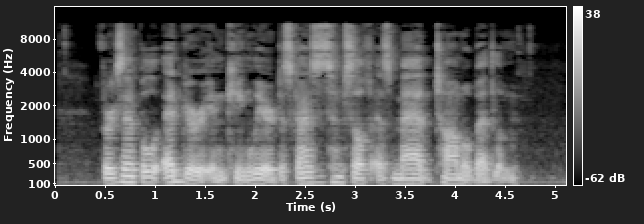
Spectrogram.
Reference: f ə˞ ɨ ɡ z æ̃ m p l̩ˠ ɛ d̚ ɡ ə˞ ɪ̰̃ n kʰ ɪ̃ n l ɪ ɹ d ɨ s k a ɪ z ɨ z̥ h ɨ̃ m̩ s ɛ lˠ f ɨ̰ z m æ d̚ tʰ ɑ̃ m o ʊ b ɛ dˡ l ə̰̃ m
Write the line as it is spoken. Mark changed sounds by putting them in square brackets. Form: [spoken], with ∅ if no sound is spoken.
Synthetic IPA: f ə˞ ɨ ɡ z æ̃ m p l̩ˠ ɛ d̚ ɡ ə˞ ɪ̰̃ n kʰ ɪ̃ [ŋ] l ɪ ɹ d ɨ s k a ɪ z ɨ z̥ h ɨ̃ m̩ s ɛ lˠ f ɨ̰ z m æ d̚ tʰ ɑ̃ m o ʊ b ɛ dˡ l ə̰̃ m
